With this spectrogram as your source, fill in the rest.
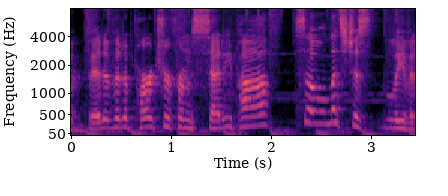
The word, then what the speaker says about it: Seripa: Take parsley and convert it into its Japanese approximation, which is pasari. Take the first sound and flick it over to the end, and you have Seripa.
